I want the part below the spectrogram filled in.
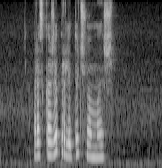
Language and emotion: Russian, neutral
